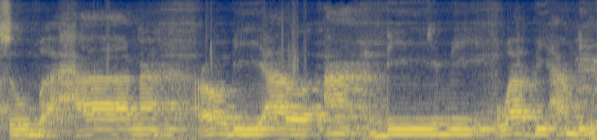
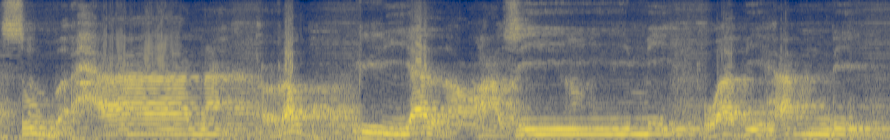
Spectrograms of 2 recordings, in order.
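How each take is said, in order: First: The word Azimi is said with a 'd' sound. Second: The word Azimi is said with a 'z' sound. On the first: The speaker calls it wrong. "Itu salah Pak" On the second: The speaker calls it right. "Yang benar adalah"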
